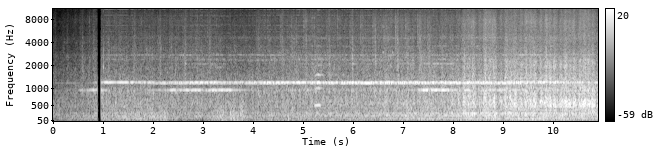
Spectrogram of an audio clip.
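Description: A small steam locomotive chuffs as it approaches, growing louder.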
